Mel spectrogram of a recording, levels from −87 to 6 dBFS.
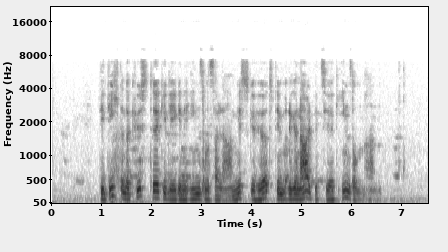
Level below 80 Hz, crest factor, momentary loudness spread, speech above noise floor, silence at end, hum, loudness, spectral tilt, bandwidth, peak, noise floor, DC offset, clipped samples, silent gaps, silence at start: -48 dBFS; 16 dB; 7 LU; 32 dB; 0.6 s; none; -20 LUFS; -7.5 dB/octave; 7.6 kHz; -4 dBFS; -50 dBFS; under 0.1%; under 0.1%; none; 0.05 s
